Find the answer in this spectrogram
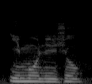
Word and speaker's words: Ymolujo: C'est comme ça qu'on prononce? Imolujo.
